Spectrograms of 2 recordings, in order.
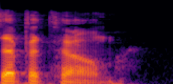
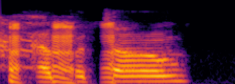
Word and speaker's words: epitome: When I was growing up, I thought epitome was pronounced epitome. – Epitome. – Look at how it's spelled.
